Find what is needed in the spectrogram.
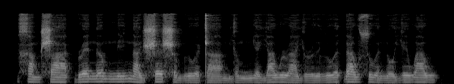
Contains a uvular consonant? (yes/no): no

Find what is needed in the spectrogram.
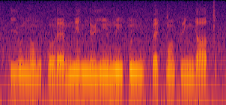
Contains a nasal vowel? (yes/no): yes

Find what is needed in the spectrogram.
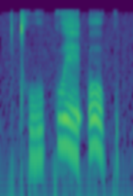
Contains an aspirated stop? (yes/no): yes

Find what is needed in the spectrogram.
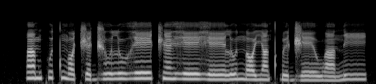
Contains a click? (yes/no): no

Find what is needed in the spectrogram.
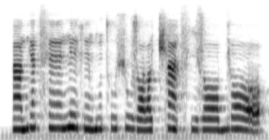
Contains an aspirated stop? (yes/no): yes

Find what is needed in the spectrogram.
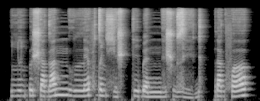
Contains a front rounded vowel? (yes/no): no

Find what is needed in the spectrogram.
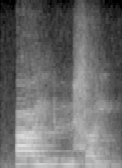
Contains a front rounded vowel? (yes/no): yes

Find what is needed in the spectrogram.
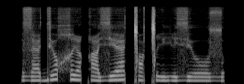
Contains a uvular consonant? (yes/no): yes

